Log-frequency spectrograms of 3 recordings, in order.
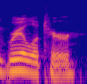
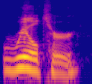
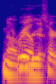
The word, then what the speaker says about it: realtor: I always want to say realtor. It's realtor. Yeah. It's got two syllables, not three. Realtor.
